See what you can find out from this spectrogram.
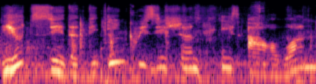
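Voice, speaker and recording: An actress playing a stern, fervent believer in a fantasy video game. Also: female voice, medium pitch, big pitch swings, unhurried, loud music behind the voice. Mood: rebuking. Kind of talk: dramatic video game acting.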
